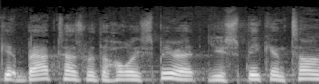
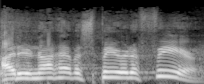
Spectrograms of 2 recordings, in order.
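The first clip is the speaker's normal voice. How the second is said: higher-pitched, emphatic faith declaration; like you mean it; 4 semitones higher than usual. Shown as a demonstration. Preacher leads congregation's repeat-after-me prayer, emphatic and meaning it. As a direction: proclaim it with conviction for others to echo. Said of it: "say it like you mean it".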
